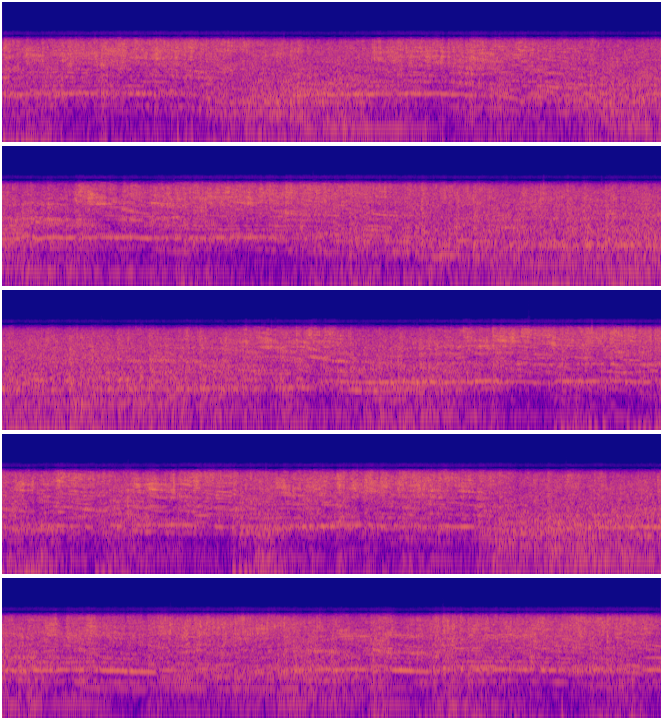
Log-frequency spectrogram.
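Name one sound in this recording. Race car engines roar loudly, rising and falling in pitch as cars speed past.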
